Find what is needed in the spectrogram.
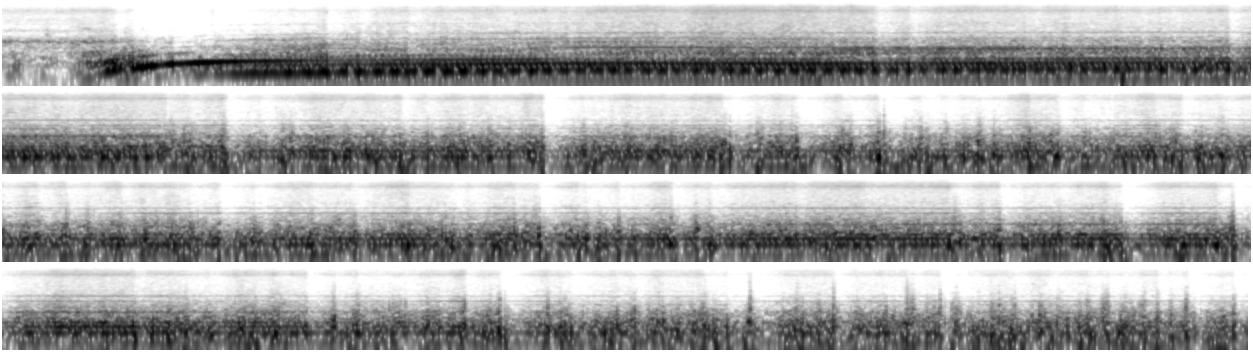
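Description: Ski boat's engine opening up hard about a second in, its pitch climbing quickly as it pulls a water skier up out of the water, then holding a steady high pitch. Over the second half the rush of spray, wake and wind on the microphone covers the engine.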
